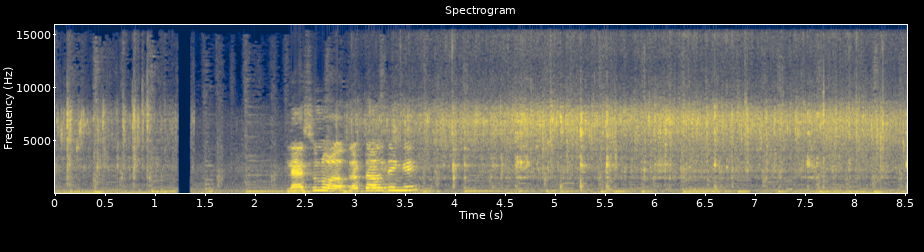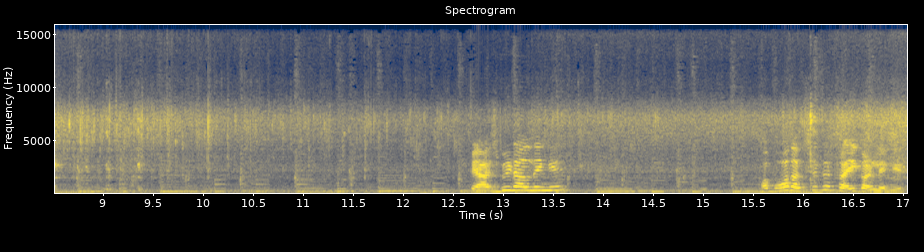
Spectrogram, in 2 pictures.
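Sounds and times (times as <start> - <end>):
garlic sizzling in hot oil: 0.0 - 1.2, 3.1 - 17.0
steel spoon stirring: 4.0 - 9.9.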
